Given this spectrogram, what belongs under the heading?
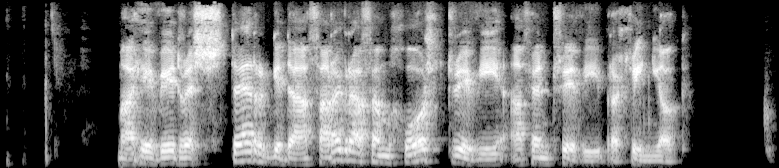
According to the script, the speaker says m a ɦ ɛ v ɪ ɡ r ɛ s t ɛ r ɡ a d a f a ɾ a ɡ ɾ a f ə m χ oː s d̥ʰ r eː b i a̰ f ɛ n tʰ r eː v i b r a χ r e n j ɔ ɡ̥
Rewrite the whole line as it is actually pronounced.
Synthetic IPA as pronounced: m a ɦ ɛ v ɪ d r ɛ s t ɛ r ɡ ə d a f a ɾ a ɡ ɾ a f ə m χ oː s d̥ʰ r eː v i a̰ f ɛ n tʰ r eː v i b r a χ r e n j ɔ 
